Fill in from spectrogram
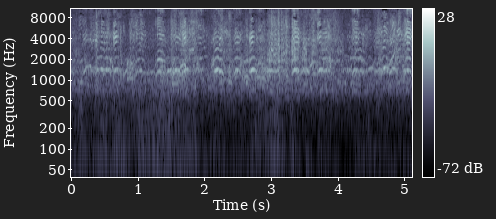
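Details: Skagit Valley snow geese keep up a busy, noisy chorus of short nasal honks and yelps, many birds at once, over an intermittent low rumble.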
